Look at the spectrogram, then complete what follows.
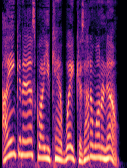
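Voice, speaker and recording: Man voicing a high-pitched sassy, folksy woman. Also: animated, quick pace, fairly bright tone, no room sound, clean studio sound. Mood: brisk, guarded. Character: Zoe, folksy sassy Southern-talking woman, teasing.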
